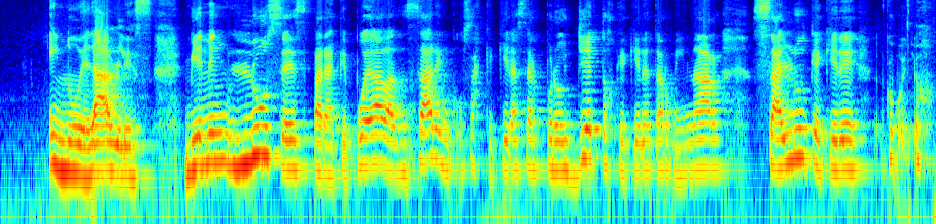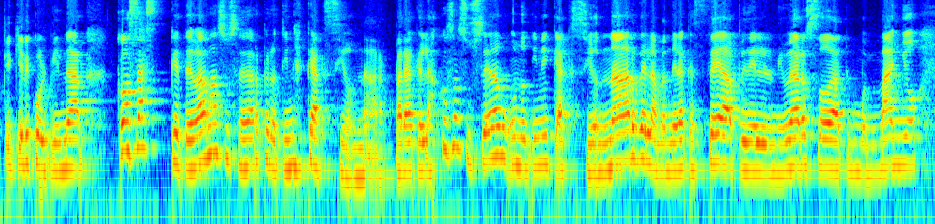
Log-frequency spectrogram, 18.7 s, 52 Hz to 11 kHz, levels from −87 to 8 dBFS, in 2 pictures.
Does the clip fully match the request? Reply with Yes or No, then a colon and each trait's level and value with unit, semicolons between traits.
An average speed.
No: fast, 175 wpm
